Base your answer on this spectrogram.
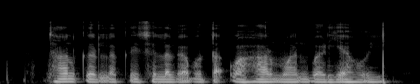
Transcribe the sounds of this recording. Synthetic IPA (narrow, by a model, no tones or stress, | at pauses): d̪ʱaːnkəɾləkit͡ʃʰeləɡa̰but̪a̰ʔaɦaɾmaːnbəɽ̤ijaɦoːi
